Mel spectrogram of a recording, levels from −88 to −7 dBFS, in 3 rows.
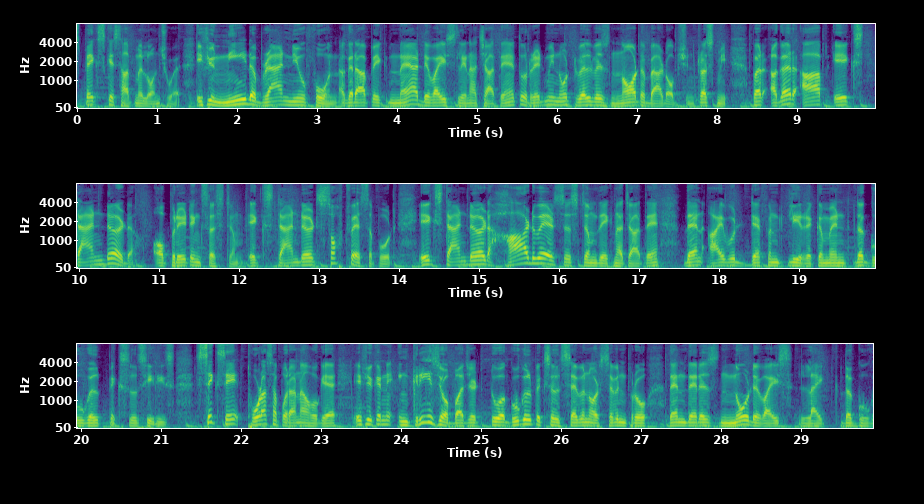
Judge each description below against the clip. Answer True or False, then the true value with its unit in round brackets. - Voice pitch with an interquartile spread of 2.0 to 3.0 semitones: False (4.3 semitones)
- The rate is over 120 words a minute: True (175 wpm)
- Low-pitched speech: True (105 Hz)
